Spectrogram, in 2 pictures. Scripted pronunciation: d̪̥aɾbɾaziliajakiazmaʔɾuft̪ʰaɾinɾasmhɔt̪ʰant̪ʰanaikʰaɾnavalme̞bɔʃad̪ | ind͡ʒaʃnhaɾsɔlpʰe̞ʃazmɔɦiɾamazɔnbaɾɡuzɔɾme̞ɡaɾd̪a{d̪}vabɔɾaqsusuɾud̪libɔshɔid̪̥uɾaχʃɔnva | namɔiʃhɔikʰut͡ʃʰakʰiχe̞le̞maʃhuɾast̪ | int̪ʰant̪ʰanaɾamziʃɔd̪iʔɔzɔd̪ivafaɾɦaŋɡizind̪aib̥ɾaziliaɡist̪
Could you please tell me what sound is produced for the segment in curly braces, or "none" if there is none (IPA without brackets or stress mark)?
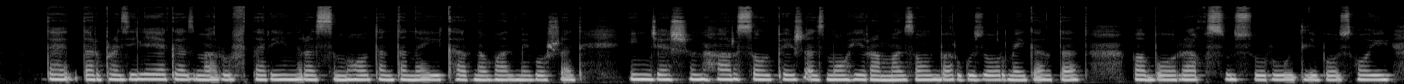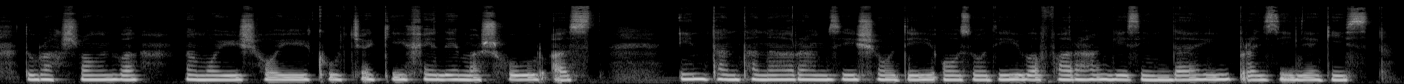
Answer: d̪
